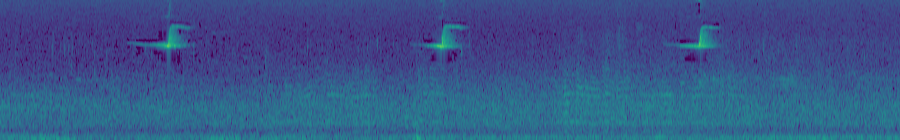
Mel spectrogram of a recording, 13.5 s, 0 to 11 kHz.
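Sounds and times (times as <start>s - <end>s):
unidentified bird species calling in a swamp: 2.0s - 2.9s, 6.2s - 7.0s, 10.1s - 10.8s.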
